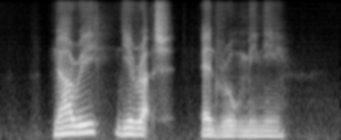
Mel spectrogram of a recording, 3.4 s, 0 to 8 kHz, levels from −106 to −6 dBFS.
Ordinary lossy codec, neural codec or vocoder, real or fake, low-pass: none; codec, 16 kHz, 0.3 kbps, FocalCodec; fake; none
